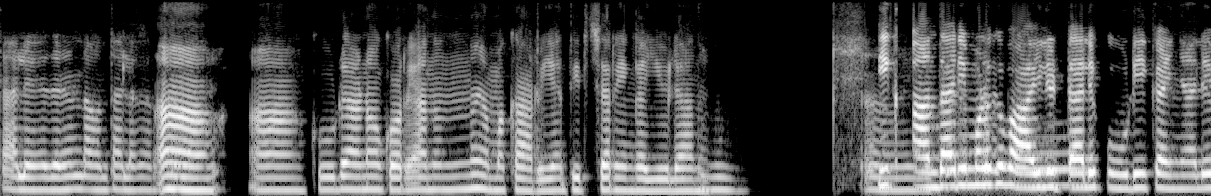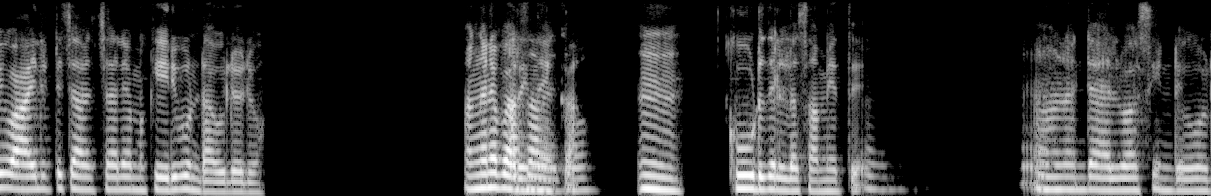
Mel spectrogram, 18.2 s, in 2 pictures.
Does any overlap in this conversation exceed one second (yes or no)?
yes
